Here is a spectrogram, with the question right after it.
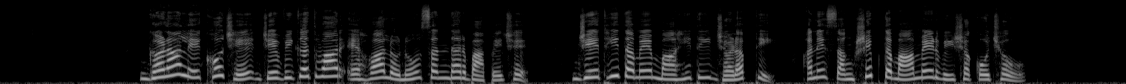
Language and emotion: Gujarati, neutral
